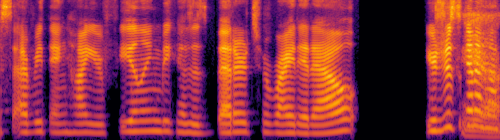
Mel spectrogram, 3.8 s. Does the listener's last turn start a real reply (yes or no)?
no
